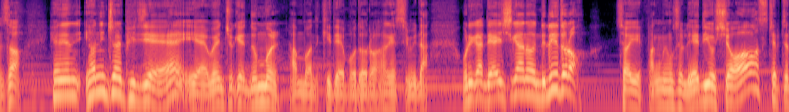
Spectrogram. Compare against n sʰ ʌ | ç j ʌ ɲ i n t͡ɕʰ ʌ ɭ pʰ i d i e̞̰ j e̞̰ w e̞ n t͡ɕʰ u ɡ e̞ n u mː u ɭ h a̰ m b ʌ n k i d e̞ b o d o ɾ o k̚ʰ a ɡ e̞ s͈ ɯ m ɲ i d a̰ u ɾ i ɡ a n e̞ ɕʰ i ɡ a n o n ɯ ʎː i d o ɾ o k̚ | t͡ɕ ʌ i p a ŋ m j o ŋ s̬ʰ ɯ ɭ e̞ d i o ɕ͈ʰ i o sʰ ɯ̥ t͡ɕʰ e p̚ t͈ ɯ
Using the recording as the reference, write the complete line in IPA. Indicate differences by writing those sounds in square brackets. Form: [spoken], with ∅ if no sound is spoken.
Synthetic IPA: n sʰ ʌ | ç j ʌ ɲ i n t͡ɕʰ ʌ ɭ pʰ i [d͡ʑ] i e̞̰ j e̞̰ w e̞ n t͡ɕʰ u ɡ e̞ n u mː u ɭ h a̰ m b ʌ n k i d e̞ b o d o ɾ o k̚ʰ a ɡ e̞ s͈ ɯ m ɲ i d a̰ u ɾ i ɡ a n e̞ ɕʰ i ɡ a n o n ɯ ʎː i d o ɾ o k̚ | t͡ɕ ʌ i p a ŋ m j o ŋ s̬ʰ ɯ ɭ e̞ d i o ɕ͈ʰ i o sʰ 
